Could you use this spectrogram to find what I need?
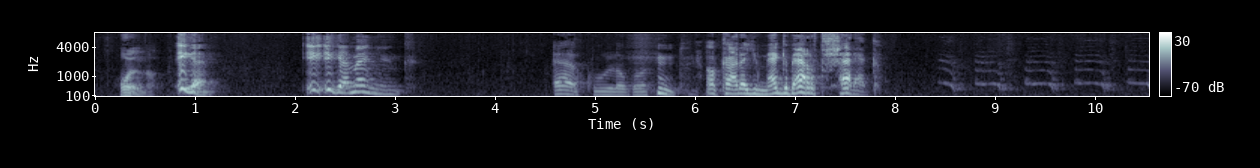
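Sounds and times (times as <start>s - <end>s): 
speech: 0.2s - 1.2s, 2.1s - 3.2s, 4.6s - 7.9s
wounded dog whimpering: 8.4s - 10.5s.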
